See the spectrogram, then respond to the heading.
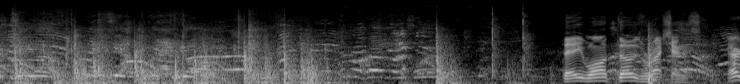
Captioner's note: crowd chatter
